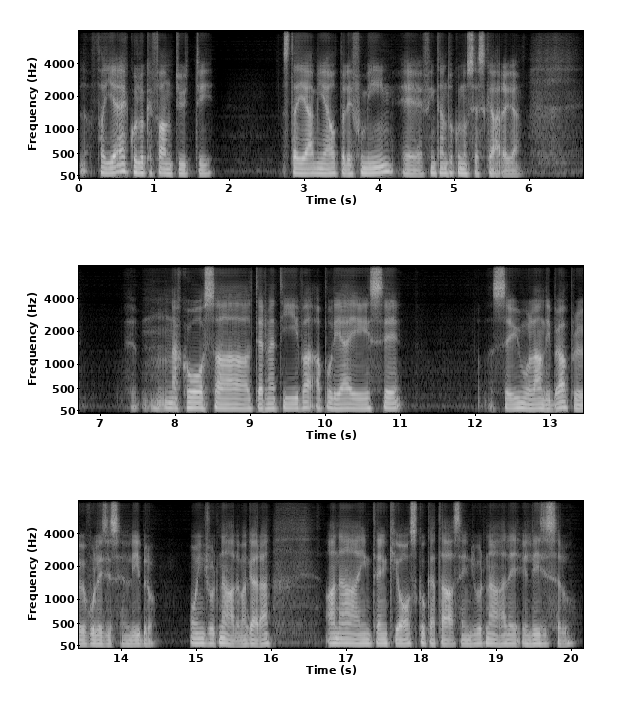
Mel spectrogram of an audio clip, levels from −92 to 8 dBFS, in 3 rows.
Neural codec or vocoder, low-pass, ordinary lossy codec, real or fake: codec, 16 kHz, 0.3 kbps, FocalCodec; none; none; fake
